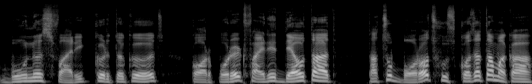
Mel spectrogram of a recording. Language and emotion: Goan Konkani, fearful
